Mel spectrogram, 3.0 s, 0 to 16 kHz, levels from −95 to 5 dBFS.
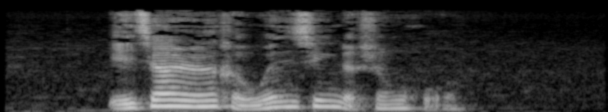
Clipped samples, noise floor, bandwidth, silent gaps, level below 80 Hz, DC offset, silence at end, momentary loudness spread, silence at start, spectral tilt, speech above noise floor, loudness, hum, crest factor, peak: under 0.1%; -67 dBFS; 11.5 kHz; none; -60 dBFS; under 0.1%; 0.75 s; 19 LU; 0.55 s; -4.5 dB/octave; 47 dB; -20 LUFS; none; 18 dB; -4 dBFS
